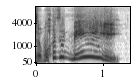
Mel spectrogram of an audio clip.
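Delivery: very high, very loud, frantic, panicked shriek. Game master voicing a bullywog on the ramp, panicked bullywog voice. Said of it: "panicked bullywog on the ramp says".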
